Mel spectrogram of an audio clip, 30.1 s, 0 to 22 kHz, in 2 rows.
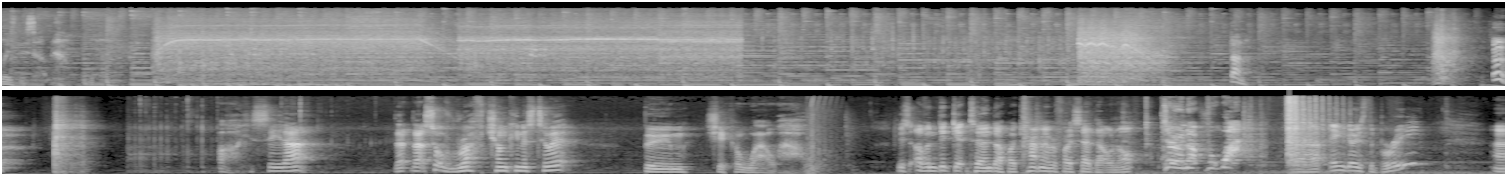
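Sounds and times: music: 0:00.0 - 0:14.9
blender motor whirring: 0:01.5 - 0:07.5, 0:10.7 - 0:11.8.

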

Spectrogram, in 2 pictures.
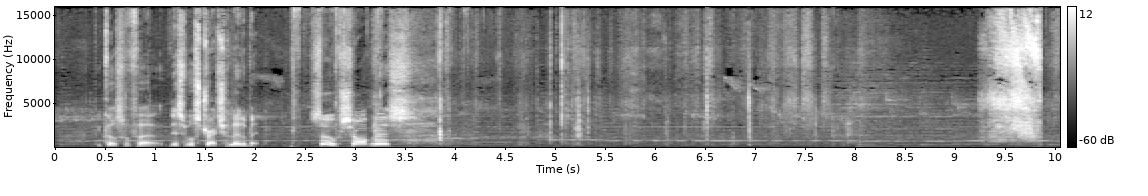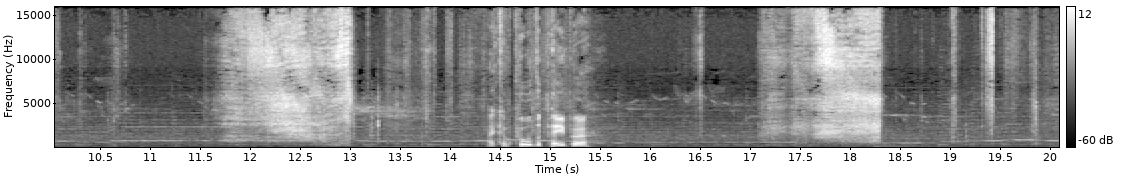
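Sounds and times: background music held notes: 0:00.0 - 0:20.0
paper rustling: 0:03.8 - 0:08.2, 0:09.2 - 0:10.8, 0:11.7 - 0:15.0, 0:17.1 - 0:18.3.

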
